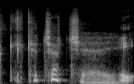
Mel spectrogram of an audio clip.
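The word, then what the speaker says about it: Cacace: Yeah, it's interesting how you seem to pronounce Liberato Cachachi different every single time you get round to his name, but it's Cachachi.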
